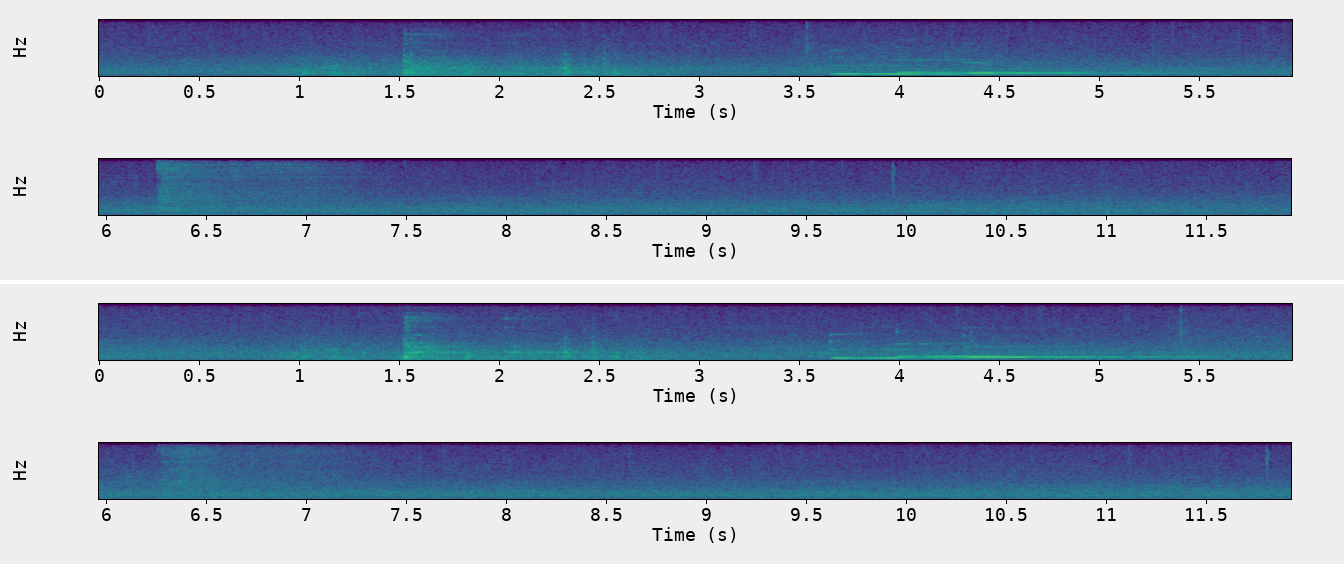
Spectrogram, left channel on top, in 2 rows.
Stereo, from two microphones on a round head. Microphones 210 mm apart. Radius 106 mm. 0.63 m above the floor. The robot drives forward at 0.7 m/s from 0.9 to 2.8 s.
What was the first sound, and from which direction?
A cough, 50° right (ahead or behind).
